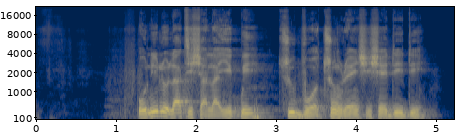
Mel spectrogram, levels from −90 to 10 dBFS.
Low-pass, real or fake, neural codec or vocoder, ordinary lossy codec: none; real; none; none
